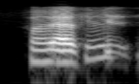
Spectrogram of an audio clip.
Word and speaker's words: Vazquez: I was looking at Kelly Marie, and it's Vazquez, right? – Vazquez, yes, yes.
